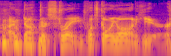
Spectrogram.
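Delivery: put-on plain, bland, generic general American accent. Mocking an actor's version of the character, the speaker does Doctor Strange in plain American accent. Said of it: "he just has like an American accent".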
